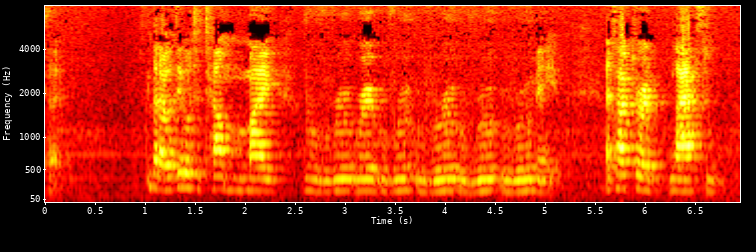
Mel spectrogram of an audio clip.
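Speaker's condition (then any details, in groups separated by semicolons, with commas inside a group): Stuttering; stuttering since childhood, speech therapy as child, therapist suggested voluntary stuttering; practising voluntary stuttering, deliberately stuttering more, not avoiding stuttering, addressing fear and shame; stutters a lot in some situations and periods, sometimes hides it by acting as listener, talkative; repeated sounds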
